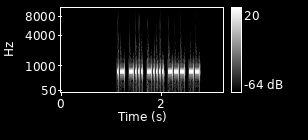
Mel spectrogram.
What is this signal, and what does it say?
Morse code, heard as a keyed tone, about 39 wpm, 700 Hz. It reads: AB6OM
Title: USA Call Signs - 5 Characters - 6x Character Spacing - 40wpm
